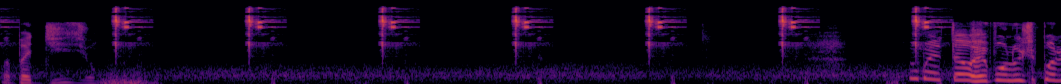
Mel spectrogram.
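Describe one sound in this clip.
A countdown timer beeps once a second.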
